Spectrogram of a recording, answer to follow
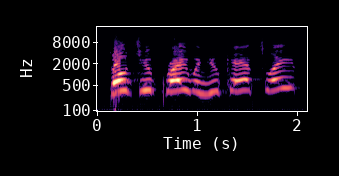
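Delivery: ordinary talk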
